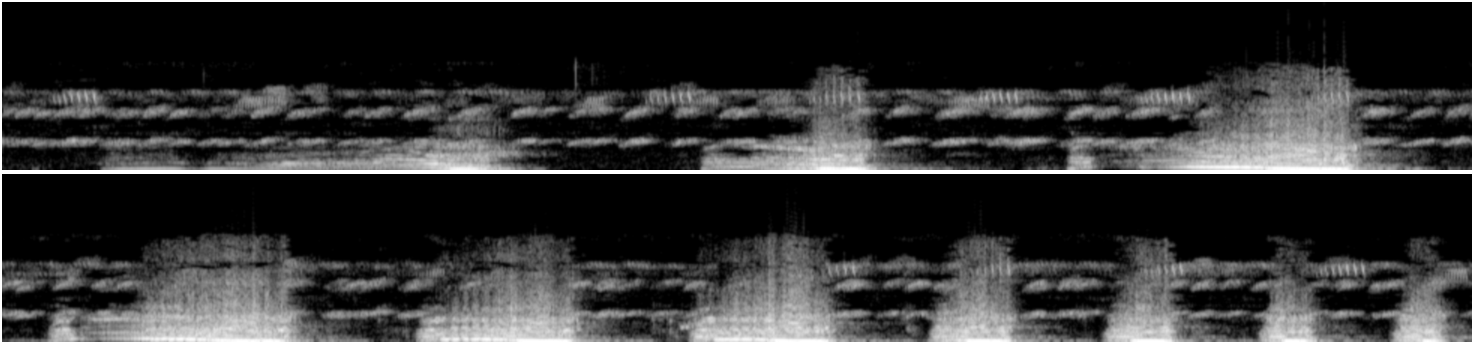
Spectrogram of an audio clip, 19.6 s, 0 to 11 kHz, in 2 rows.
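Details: Lion roaring at Nkorho on 3 March, one of eight roars in an hour: long moaning roars falling in pitch, then a run of shorter grunts spaced about a second apart, with insects buzzing steadily behind.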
